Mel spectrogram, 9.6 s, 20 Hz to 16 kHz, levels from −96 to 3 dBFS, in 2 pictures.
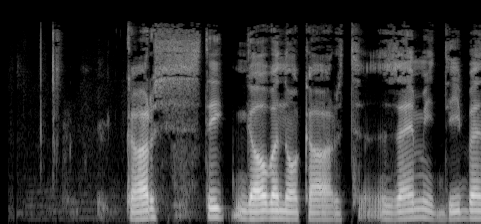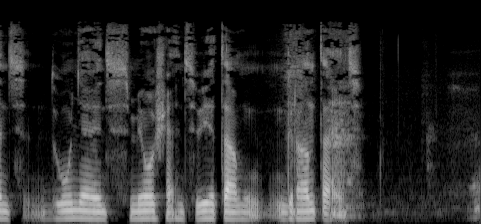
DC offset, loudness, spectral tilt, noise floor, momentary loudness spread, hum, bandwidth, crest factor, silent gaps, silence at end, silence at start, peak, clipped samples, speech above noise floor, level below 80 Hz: under 0.1%; -23 LUFS; -5.5 dB/octave; -67 dBFS; 20 LU; none; 11 kHz; 22 dB; none; 0 s; 1.25 s; -2 dBFS; under 0.1%; 44 dB; -68 dBFS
